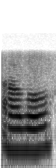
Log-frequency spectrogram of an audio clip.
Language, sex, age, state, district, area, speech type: Assamese, female, 60+, Assam, Dibrugarh, rural, conversation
